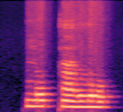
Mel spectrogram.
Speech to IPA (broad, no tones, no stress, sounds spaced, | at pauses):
n o kː ã lː o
